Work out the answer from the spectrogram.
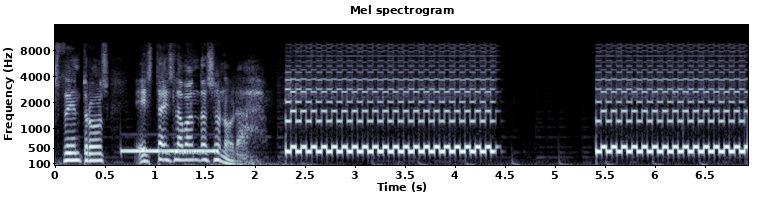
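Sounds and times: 
speech: 0.0s - 2.3s
telephones ringing unanswered at a health centre in Mérida: 0.7s - 4.5s, 5.4s - 6.9s.

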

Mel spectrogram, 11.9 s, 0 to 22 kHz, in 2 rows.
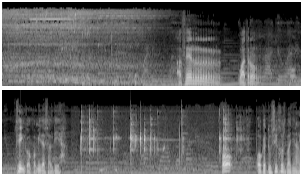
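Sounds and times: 
water running from an opened tap: 0.0s - 3.2s
speech: 3.5s - 7.4s, 10.4s - 11.9s.

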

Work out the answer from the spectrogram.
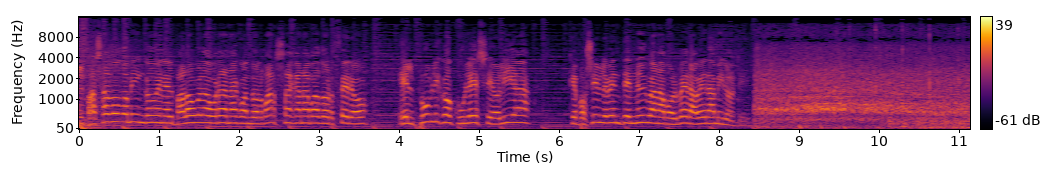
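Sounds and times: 
speech: 0.1s - 8.7s
basketball arena crowd cheering and applauding in an ovation: 8.4s - 11.1s.

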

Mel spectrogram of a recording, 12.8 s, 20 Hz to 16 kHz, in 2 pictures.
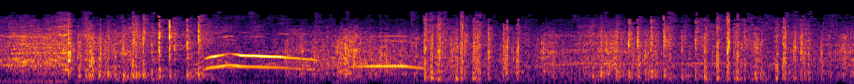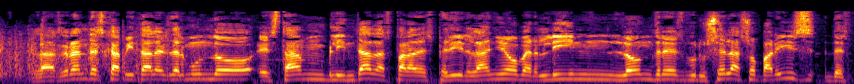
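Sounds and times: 
crowd noise: 0.0s - 7.7s
New Year fireworks crackling and booming: 0.0s - 9.4s
speech: 6.7s - 12.8s.

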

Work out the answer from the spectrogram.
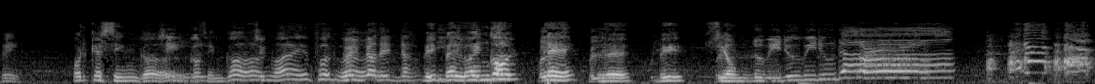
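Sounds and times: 
speech: 0.0s - 10.0s
hen squawking and clucking: 9.8s - 10.9s.

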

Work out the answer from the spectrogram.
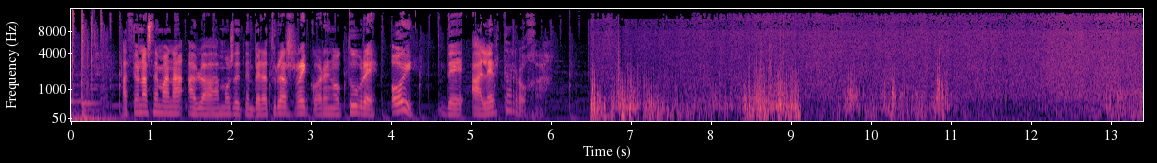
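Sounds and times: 
speech: 0.6s - 6.9s
heavy waves crashing and surging at a beach: 6.5s - 13.3s
stormy wind roaring at a beach: 6.5s - 13.3s.

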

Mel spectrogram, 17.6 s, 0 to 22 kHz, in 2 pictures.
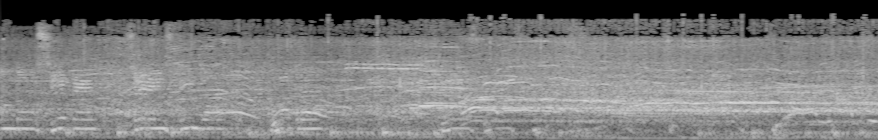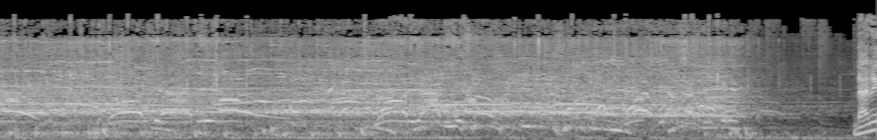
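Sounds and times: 
large crowd cheering in a town square: 0.0s - 17.5s
whoops and yells: 4.0s - 16.6s
speech: 17.4s - 17.5s.

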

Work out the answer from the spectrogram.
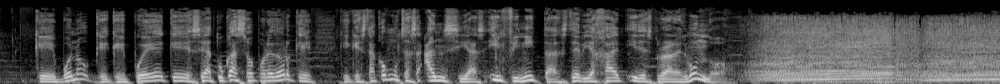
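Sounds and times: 
speech: 0.4s - 7.5s
motorcycle engine revving and shifting gear: 7.3s - 9.9s.

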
